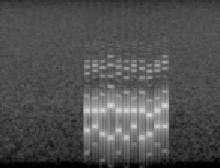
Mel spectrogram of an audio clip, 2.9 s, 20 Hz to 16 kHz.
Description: DTMF, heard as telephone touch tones, dialled by machine, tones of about 50 ms. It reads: 8053820240#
